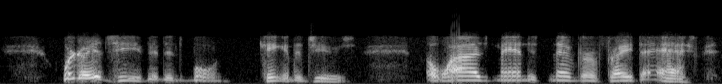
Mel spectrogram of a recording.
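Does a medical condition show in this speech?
Yes: cerebral palsy; cerebral palsy voice.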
